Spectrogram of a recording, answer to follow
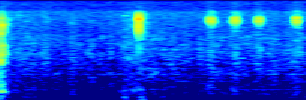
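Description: Near silence with a few faint, short clicks: one about a second in, then several in quick succession near the end.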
